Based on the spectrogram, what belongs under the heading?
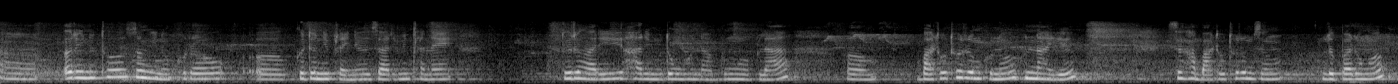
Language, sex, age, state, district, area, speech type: Bodo, female, 18-30, Assam, Baksa, rural, spontaneous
